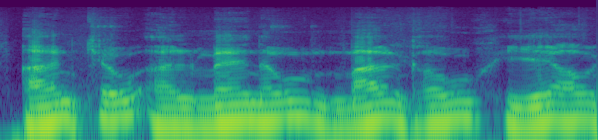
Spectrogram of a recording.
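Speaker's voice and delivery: "ankau, almenau, malgrau, hierau" each stressed just before the au glide; correct tonic accent. Shown as a demonstration. Teacher listing words for the trick, correct tonic accent. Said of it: "de placer l'accent tonique".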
